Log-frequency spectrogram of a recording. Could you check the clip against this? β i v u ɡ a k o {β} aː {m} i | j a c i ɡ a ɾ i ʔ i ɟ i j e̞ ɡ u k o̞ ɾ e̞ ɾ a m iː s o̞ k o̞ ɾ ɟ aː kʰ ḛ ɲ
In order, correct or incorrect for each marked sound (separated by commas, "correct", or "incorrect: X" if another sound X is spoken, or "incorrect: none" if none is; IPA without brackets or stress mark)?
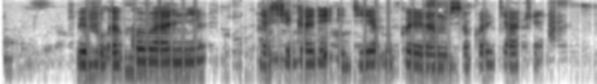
correct, incorrect: ɲ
